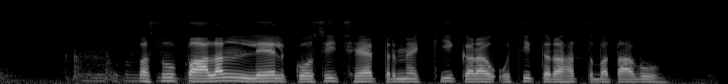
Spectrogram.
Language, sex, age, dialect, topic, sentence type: Maithili, male, 18-24, Bajjika, agriculture, question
